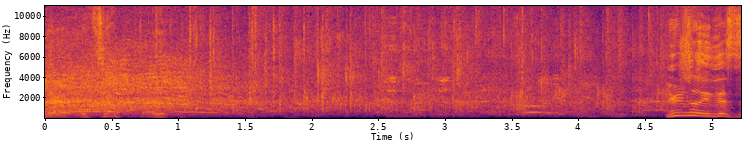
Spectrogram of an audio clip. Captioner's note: laughter and applause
